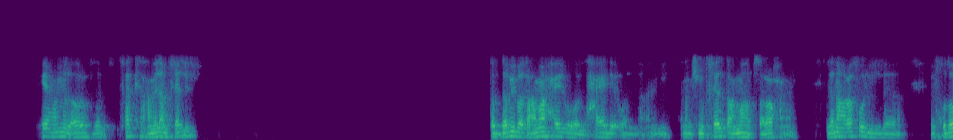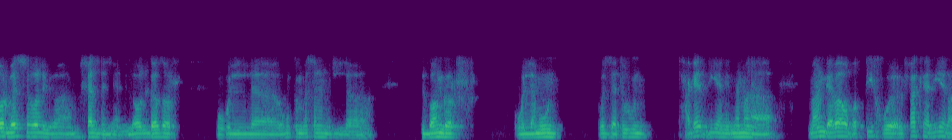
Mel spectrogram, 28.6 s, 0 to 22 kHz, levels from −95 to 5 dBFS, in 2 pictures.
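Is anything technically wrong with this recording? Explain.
Yes. Throughout, Opus voice compression in narrowband SILK mode cuts everything above 4.3 kHz and coarsely codes the excitation, consistent with roughly 8 kbps. The speech sounds muffled and hoarse-robotic, not just dull as with a plain low-pass filter.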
